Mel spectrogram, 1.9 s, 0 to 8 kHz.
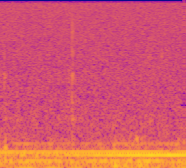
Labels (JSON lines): {"label": "anthrophony, boat engine", "recorder": "SoundTrap 300"}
